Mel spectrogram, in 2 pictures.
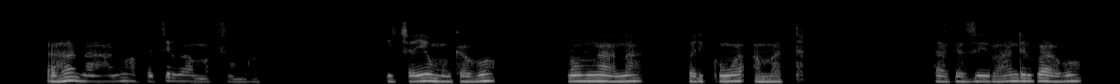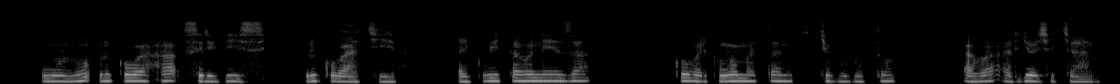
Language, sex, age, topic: Kinyarwanda, male, 25-35, finance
